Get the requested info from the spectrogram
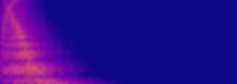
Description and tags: This is a sound effect I created using Bfxr.
future, game, motion, sci-fi, videogame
